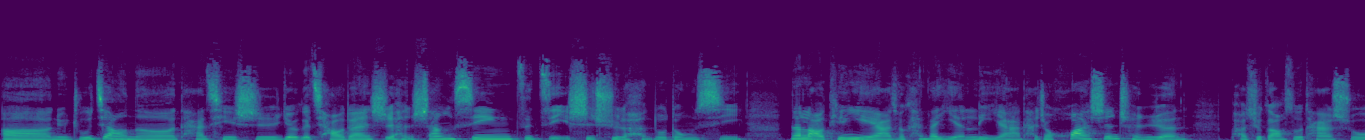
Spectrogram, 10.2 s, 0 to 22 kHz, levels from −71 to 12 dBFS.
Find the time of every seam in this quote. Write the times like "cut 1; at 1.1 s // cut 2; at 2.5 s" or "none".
none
